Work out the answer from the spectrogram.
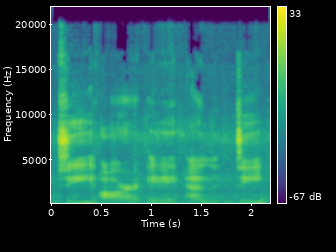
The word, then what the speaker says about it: grand: we will just use g r a n d. We are not going to pronounce the ending, which is the d, and we will just say grand.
